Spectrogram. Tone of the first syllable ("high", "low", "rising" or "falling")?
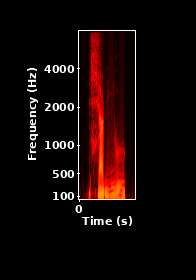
low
